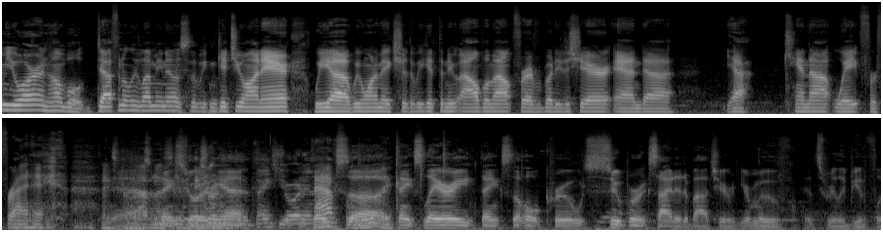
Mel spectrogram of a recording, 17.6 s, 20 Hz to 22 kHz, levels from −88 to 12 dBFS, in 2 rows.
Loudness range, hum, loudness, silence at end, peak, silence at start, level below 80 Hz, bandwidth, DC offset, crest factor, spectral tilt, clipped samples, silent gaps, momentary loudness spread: 8 LU; none; -31 LUFS; 0 s; -8 dBFS; 0 s; -54 dBFS; 17 kHz; under 0.1%; 24 dB; -5 dB/octave; under 0.1%; none; 16 LU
